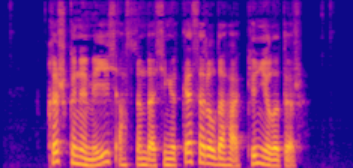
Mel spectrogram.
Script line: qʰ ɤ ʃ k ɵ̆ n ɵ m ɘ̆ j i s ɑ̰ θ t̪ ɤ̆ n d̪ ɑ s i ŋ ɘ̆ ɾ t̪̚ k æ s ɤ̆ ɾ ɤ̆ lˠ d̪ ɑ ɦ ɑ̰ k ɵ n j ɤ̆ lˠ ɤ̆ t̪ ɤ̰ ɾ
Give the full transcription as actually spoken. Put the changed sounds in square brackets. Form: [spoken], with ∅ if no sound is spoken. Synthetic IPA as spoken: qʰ ɤ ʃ k ɵ̆ n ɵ m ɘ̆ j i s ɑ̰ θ t̪ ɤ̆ n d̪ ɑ s i ŋ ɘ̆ ɾ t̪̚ k æ s ɤ̆ ɾ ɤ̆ lˠ d̪ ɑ ɦ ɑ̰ k ɵ n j ɤ̆ lˠ ɤ̆ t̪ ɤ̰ ɾ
